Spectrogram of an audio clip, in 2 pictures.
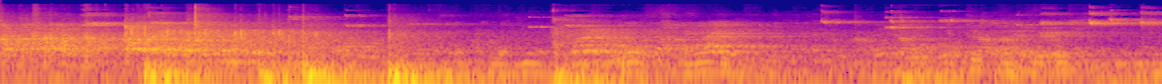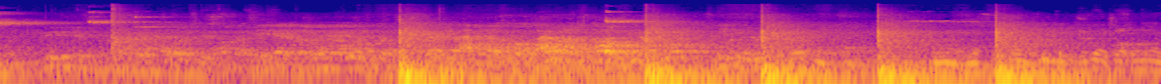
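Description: A basketball bounces with hollow thuds.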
